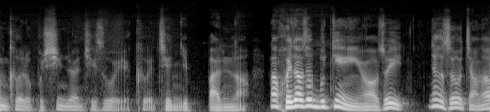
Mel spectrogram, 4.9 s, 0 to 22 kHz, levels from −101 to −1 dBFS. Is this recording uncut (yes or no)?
no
